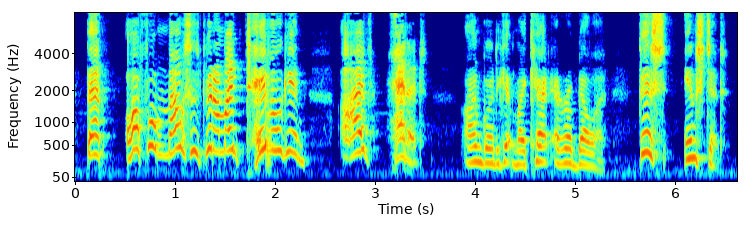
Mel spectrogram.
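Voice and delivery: high, squealing outburst. A woman speaks above the table where the mice hide: squealing. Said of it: "a woman's voice squealed".

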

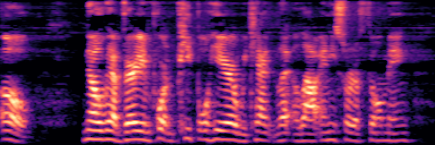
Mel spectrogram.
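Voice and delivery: plain

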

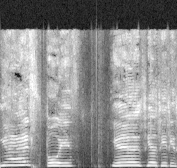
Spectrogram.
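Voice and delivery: strange, drawn-out cheer, very slow. Celebrating a correct guess in a football guessing game: odd excited cheering voice. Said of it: "I don't know why I'm talking like that".

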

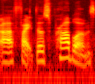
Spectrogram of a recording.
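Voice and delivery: plain

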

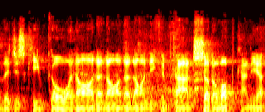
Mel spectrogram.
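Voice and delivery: Scouse accent, very low and soft. Demonstrating regional accents one by one, in a Scouse accent like Paul O'Grady. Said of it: "the Scouse accent".

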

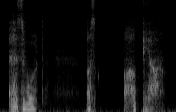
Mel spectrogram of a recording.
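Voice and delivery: very slow, quiet, hushed mumbling mutter. An old man turns toward a portrait on the wall, muttering quietly. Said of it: "motyogta halkan".

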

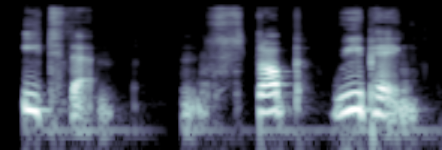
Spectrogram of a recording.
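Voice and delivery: ordinary delivery

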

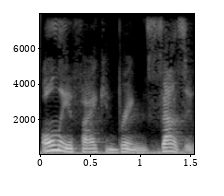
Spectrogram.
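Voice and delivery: plain

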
